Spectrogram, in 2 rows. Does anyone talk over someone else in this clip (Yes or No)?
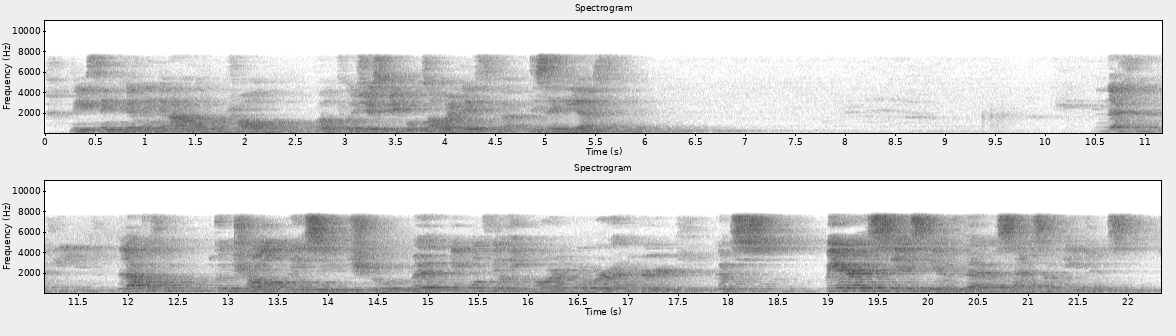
No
